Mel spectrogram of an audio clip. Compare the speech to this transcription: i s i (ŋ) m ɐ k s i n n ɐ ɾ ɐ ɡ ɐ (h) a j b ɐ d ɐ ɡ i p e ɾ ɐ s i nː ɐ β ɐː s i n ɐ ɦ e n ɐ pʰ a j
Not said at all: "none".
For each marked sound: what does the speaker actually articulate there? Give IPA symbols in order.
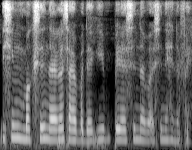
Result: ŋ, s

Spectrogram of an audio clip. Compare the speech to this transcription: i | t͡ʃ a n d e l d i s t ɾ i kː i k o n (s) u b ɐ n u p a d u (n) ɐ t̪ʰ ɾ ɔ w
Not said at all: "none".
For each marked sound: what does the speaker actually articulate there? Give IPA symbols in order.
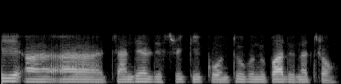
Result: t, n

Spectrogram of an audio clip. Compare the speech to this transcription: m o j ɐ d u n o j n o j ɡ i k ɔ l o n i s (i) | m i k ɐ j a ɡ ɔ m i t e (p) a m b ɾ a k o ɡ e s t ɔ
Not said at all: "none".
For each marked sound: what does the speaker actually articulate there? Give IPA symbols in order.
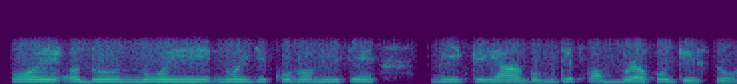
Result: e, p

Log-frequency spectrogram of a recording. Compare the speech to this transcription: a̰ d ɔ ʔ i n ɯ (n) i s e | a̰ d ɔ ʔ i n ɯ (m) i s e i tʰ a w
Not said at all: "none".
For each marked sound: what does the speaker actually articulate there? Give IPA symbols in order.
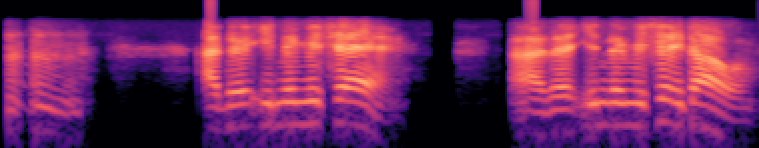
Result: m, m

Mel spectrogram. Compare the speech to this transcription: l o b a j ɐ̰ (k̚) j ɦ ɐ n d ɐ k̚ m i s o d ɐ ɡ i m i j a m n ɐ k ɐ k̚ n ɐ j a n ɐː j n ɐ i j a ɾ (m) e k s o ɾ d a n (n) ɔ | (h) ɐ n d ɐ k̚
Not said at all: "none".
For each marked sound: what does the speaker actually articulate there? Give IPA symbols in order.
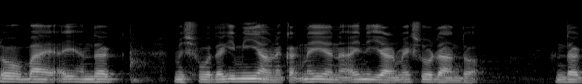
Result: none, m, d, h

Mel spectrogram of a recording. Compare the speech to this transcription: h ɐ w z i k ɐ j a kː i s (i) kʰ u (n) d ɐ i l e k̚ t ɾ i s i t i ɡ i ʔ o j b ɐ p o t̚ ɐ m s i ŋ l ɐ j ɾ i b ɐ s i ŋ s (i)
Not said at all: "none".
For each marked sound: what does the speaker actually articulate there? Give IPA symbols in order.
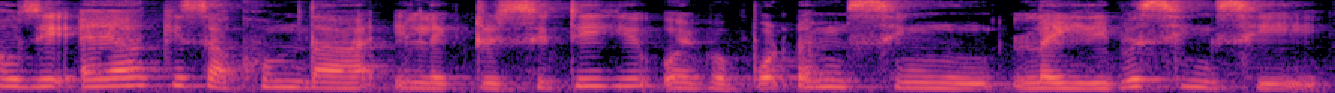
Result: a, m, i

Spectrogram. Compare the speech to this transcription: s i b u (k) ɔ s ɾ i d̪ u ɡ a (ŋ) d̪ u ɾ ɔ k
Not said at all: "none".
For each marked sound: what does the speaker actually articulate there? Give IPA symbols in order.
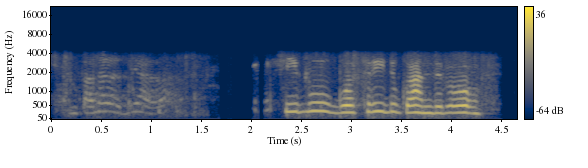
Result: ɡ, n

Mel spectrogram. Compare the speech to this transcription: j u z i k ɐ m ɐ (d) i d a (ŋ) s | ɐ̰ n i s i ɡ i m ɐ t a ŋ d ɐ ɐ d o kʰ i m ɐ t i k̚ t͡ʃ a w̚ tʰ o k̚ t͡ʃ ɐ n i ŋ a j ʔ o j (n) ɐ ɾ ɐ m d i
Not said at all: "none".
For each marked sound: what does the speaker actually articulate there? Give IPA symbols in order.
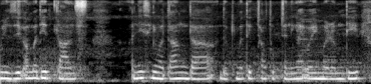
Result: d, n, m

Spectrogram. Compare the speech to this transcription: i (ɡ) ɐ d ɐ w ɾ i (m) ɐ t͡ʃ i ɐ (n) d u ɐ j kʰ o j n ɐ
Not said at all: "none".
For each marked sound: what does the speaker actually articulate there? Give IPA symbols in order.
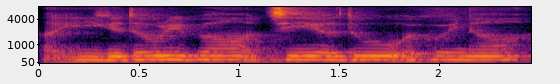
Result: ɡ, b, none

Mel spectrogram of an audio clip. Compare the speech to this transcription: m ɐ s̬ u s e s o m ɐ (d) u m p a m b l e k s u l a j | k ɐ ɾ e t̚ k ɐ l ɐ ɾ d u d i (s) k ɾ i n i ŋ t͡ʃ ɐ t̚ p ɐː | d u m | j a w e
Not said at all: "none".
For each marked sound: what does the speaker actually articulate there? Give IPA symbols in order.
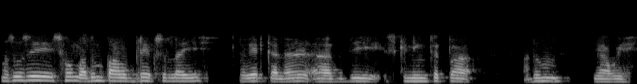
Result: d, s

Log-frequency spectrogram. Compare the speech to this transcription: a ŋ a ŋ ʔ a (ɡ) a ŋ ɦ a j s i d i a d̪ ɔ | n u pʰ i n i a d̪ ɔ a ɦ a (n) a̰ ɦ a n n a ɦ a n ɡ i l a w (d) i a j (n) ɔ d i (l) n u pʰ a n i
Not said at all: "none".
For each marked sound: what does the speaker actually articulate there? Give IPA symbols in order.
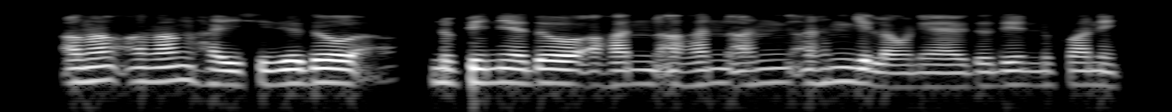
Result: ŋ, n, n, d, none

